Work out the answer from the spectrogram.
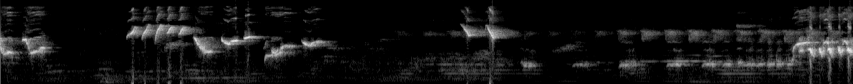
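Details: Song of a young wild-caught White-rumped shama, used as a lure to set other birds singing: rapid slurred high phrases, a pause, a ringing downslurred note, soft low whistles, then a loud rolling burst.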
